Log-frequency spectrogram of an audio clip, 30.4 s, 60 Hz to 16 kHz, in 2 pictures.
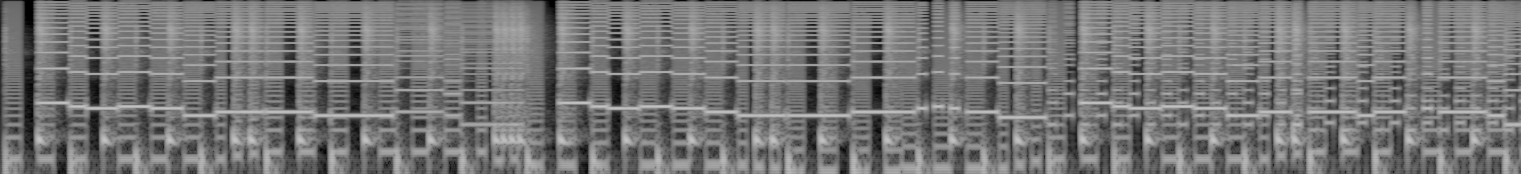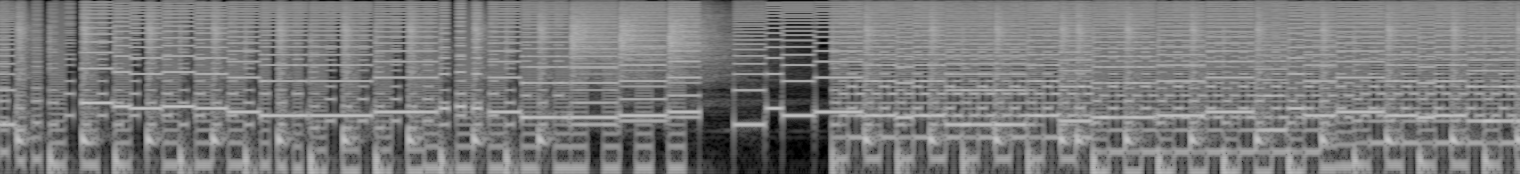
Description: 8 bit; cosmic cookie

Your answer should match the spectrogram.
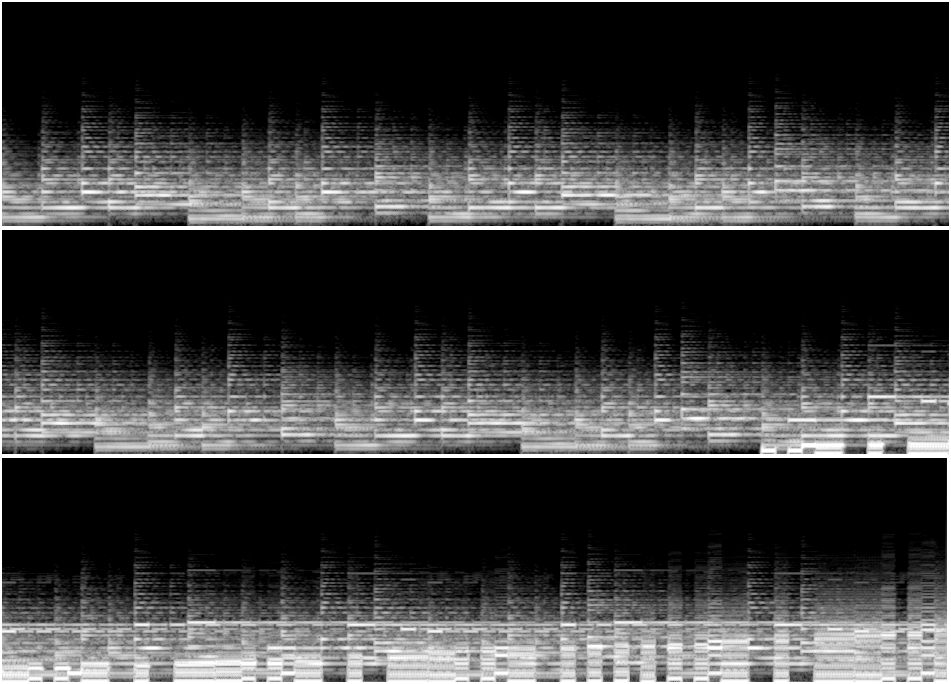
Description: theme chill

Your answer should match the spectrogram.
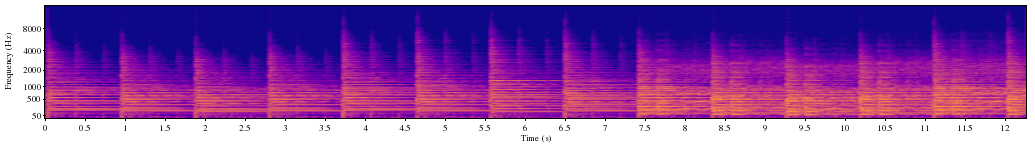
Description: boss koto

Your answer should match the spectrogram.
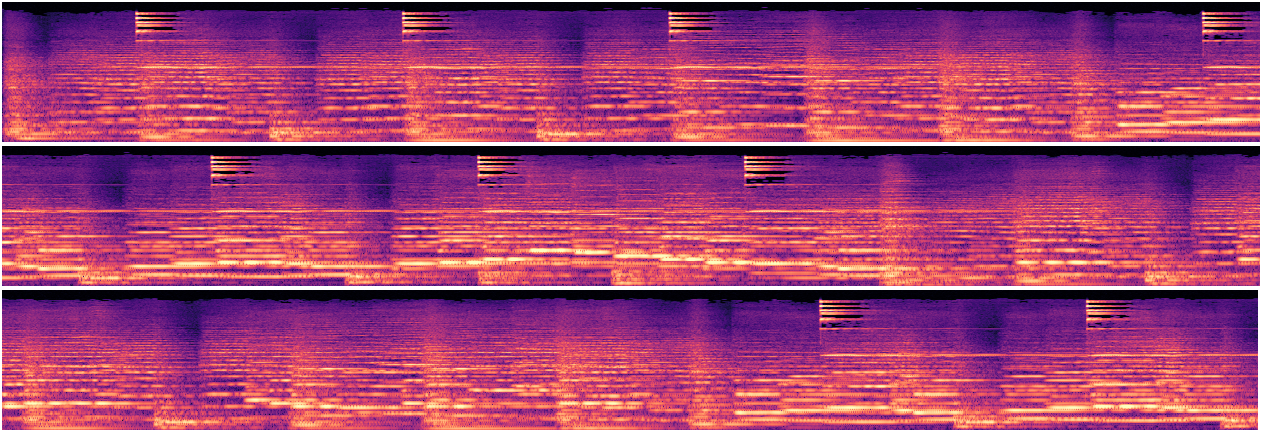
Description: Waltz

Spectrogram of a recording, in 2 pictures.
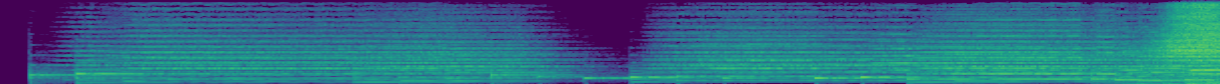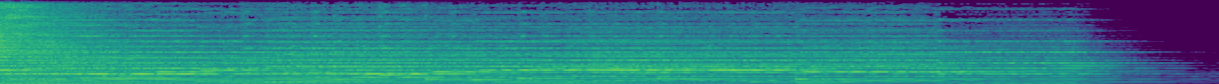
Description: logo music

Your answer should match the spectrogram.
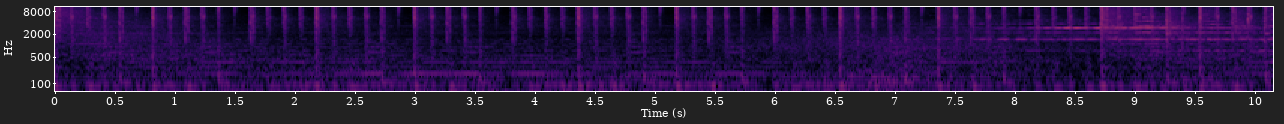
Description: battle

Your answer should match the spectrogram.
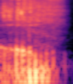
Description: Eat Sound

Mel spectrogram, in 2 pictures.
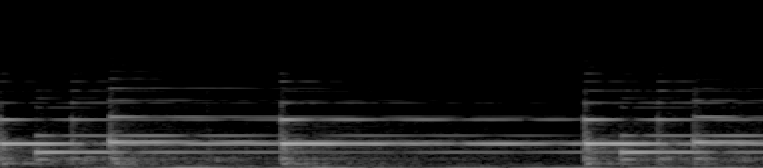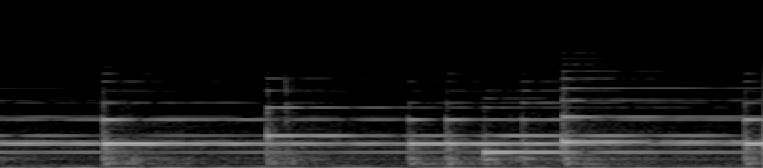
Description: piano theme, simple horror piano music

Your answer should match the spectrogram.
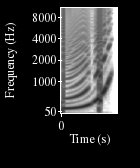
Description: seal pup shark

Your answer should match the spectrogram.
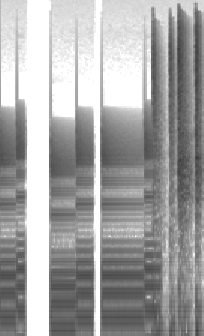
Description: wacky wobblings intro

